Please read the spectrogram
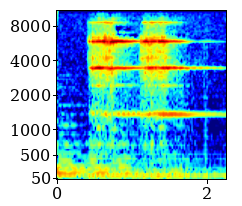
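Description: A metal telephone bell ringing in two short bursts, each about half a second long, with one bell tone ringing on and fading after them.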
